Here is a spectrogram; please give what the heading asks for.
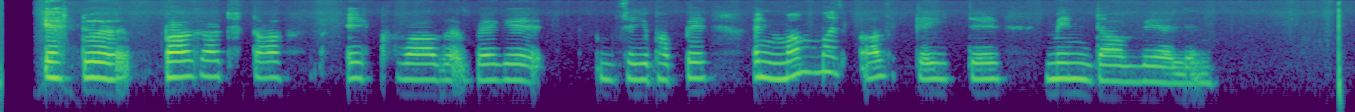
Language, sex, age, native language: Icelandic, female, 12, Icelandic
